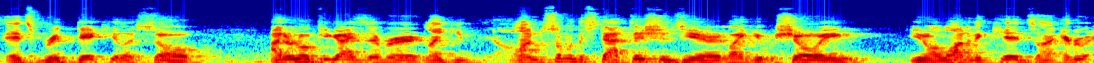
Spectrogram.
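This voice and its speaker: A man's voice: medium pitch, fairly bright tone. A man speaking as a panelist in a casual discussion, thinking aloud and checking in with "right?" after his points. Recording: echoey with faint noise.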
